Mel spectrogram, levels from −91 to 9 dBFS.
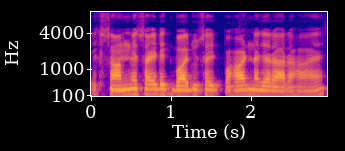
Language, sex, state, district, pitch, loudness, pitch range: Hindi, male, Madhya Pradesh, Umaria, 120 Hz, -17 LUFS, 115-125 Hz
